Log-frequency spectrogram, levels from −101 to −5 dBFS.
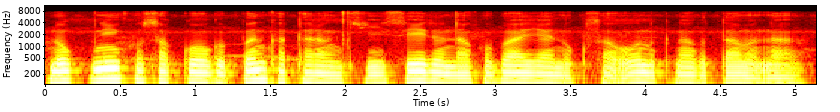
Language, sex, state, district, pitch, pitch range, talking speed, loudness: Garo, male, Meghalaya, South Garo Hills, 110 Hz, 100-120 Hz, 130 wpm, -15 LUFS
